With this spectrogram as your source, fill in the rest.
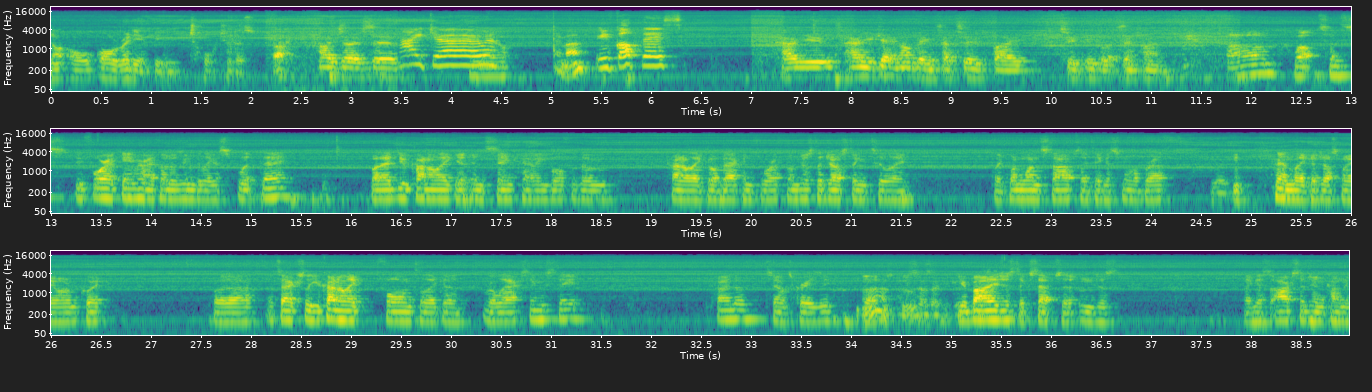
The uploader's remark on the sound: We apologise for the sketchy audio. I forgot to record from my mic....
